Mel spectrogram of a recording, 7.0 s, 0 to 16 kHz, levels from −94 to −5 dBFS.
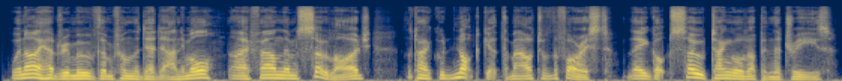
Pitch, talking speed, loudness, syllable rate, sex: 125 Hz, 275 wpm, -18 LUFS, 6.1 syllables/s, male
